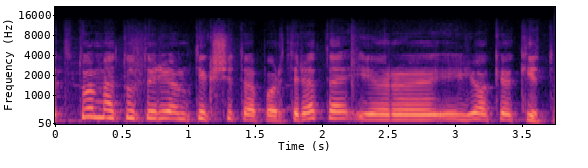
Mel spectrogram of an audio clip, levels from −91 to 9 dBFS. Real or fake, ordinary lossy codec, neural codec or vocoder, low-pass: real; MP3, 96 kbps; none; 14.4 kHz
